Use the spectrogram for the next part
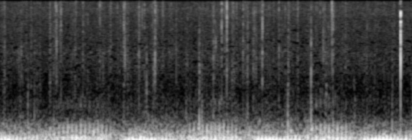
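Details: A cat purring, a steady low rumbling throb that runs through the whole stretch, mixed with the sharp pops and crackles of a fireplace burning.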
